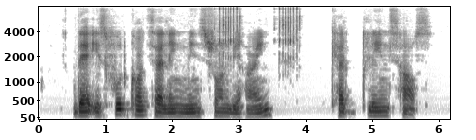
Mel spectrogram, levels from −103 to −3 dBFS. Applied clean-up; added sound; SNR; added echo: classical method spectral subtraction.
